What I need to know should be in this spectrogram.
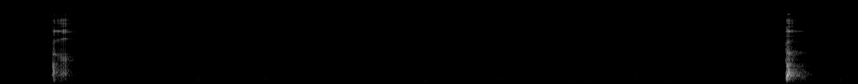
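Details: Person trying to sleep, in the dark: two sharp, brief hiccup sounds about seven seconds apart in a quiet room; hiccups.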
